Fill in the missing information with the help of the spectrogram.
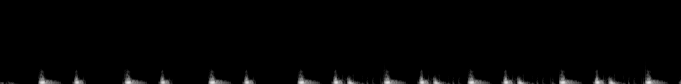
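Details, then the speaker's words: Austin Flint murmur of severe aortic regurgitation, regular rhythm about 70/min: normal heart sounds first, then an added third heart sound that introduces the murmur; the first heart sound may be normal or diminished. "Listen to an Austin Flint murmur. I will begin with normal sounds, then add the third sound, and finally the Austin Flint murmur."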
